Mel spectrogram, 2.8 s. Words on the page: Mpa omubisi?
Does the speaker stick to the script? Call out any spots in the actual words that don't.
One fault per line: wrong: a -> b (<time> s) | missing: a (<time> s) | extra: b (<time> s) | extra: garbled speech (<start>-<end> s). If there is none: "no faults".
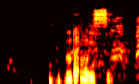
no faults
